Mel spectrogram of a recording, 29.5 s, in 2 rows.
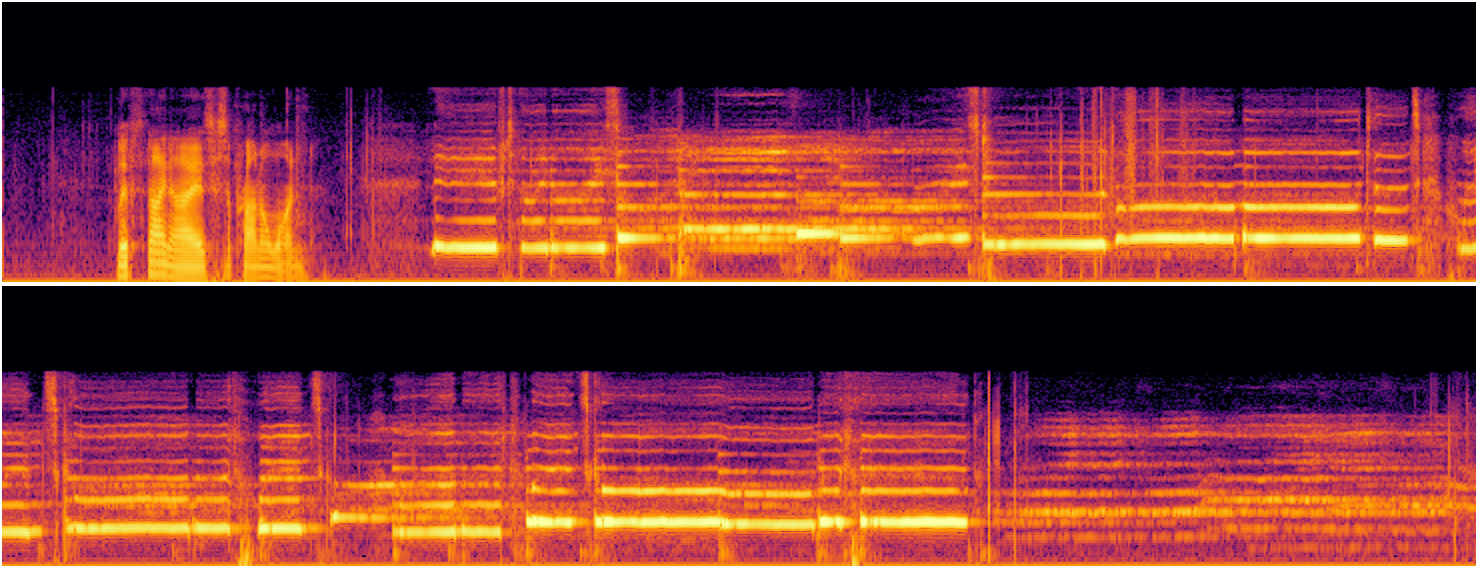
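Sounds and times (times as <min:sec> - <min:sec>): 
soprano voice: 0:04.3 - 0:29.4.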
